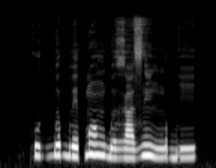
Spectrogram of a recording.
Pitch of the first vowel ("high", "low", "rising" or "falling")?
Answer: low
